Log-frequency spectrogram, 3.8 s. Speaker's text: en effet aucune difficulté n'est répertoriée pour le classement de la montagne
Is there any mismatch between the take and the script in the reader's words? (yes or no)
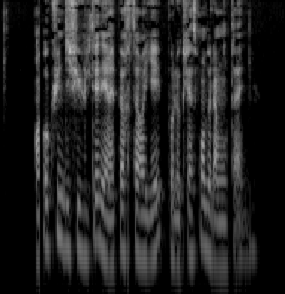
yes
